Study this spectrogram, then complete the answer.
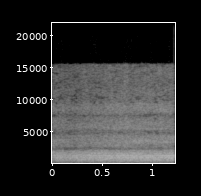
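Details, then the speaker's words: Manufactured-home bathroom exhaust fan running after motor replacement and rewiring; light also works: smooth, steady airy whoosh with no rattle, ticking or hum swings; normal healthy running. "You can hear the fan is working. You gotta check all my tools? Okay. Alright. This old jokey piece of junk is working."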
